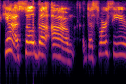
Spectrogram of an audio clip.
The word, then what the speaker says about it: Swarovski: And I know from experience that there's a huge difference between the Swarovski, I'm probably not pronouncing that very well, but Swarovski.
